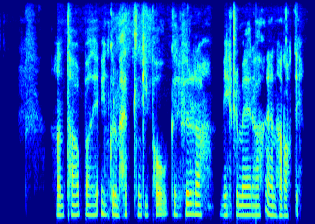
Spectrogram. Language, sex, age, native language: Icelandic, male, 30-39, Icelandic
